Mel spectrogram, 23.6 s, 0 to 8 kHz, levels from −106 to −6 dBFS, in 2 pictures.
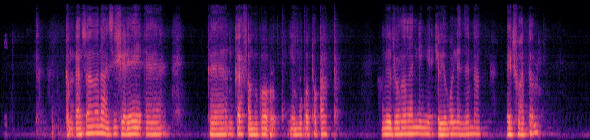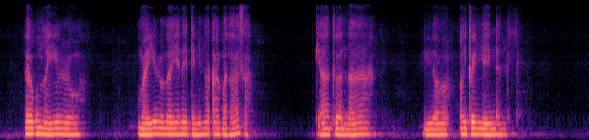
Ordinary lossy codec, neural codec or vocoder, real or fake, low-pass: none; codec, 24 kHz, 0.9 kbps, WavTokenizer, medium music audio release; fake; 7.2 kHz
